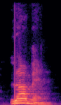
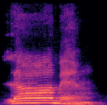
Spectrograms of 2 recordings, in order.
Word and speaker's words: ラーメン: 私はラーメンが好きです。Many of my students said pronounce ramen, but actually ramen is long vowel.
